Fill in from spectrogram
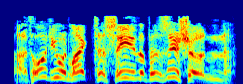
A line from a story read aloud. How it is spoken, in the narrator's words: said Jack, in a mild roar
